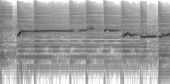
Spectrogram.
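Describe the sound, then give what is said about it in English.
Someone whistles a clear, sustained melody that holds long notes and shifts pitch, over a steady rhythmic instrumental accompaniment. Nobody speaks. “Anyone whistle?”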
